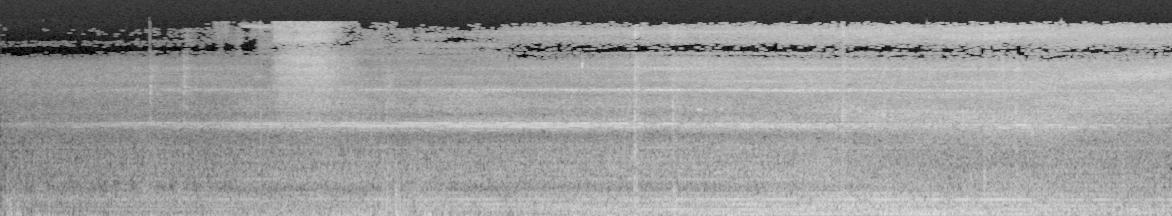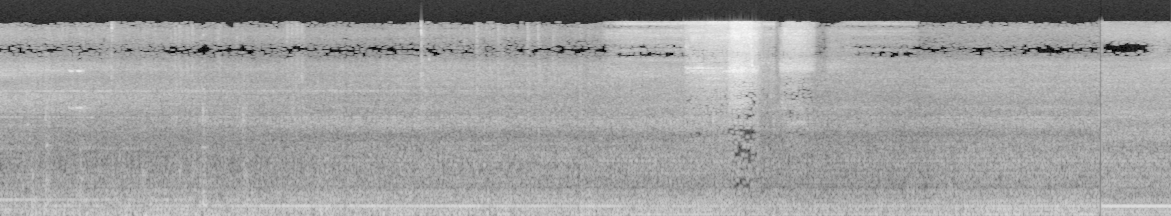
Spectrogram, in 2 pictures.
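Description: Network Rail rail-grinding train passing close by, its diesel engines running and wheels rolling over the rails, growing louder over the first ten seconds as it approaches. A thin high wheel squeal sounds through the first half. A steady low engine hum builds in the second half and is strongest near the end as the grinder's power car goes by.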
